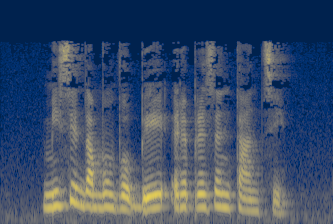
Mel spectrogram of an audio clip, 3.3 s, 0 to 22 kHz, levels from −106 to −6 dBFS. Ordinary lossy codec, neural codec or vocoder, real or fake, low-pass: MP3, 48 kbps; vocoder, 44.1 kHz, 128 mel bands every 256 samples, BigVGAN v2; fake; 19.8 kHz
